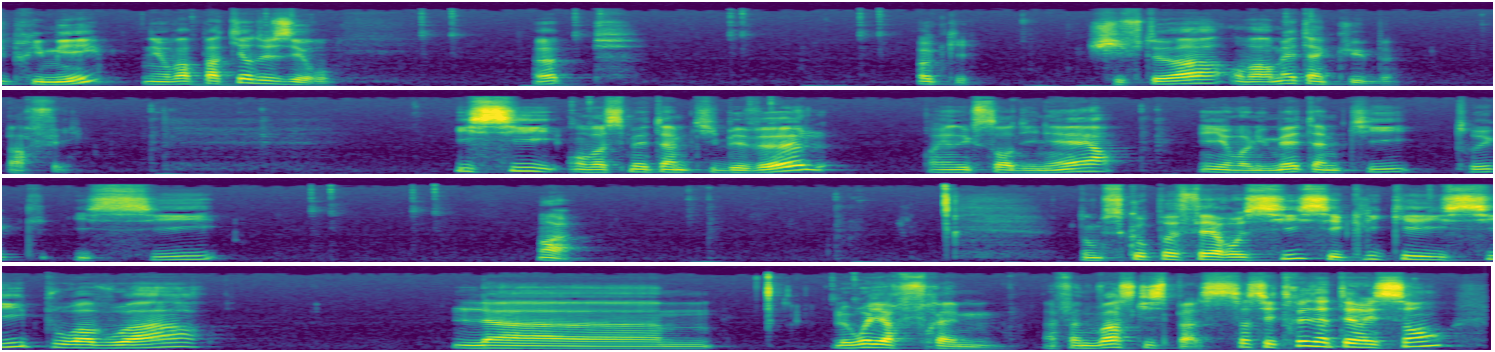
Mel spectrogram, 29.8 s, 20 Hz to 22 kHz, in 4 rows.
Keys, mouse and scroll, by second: 0.2 Tab, 1.6 x, 2.4 click, 2.7 x, 3.8 click, 4.4 x, 6.8 shift+a, 7.7 shift+middle click, 8.5 scroll up 2, 11.6 click, 12.6-16.8 middle drag, 16.8 click, 18.5-26.7 shift+middle drag, 26.7 click, 27.5-29.8 middle drag.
